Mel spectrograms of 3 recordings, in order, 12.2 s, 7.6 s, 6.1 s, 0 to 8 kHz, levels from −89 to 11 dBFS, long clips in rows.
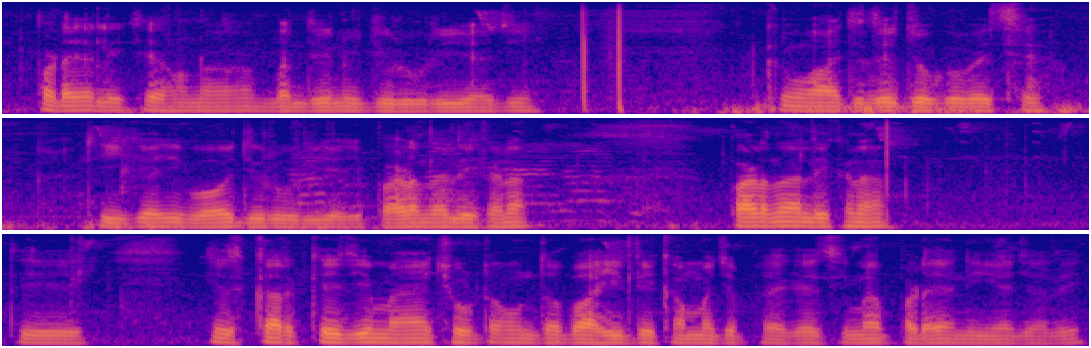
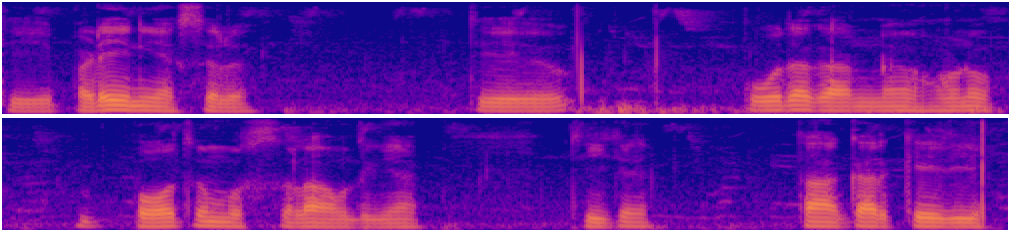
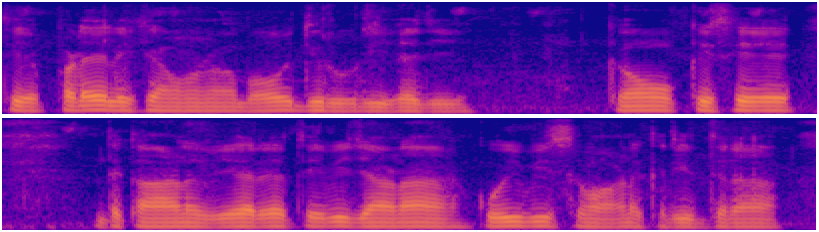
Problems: background sounds at intervals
